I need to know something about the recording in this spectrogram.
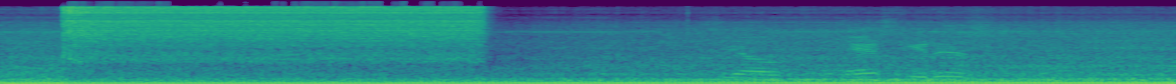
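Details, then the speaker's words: Semi truck that couldn't build air, idling after an air dryer cartridge replacement (compressor suspected worn), gives a two-second hissing blast from the opened tank drain spitting water; the dryer purged, but the air tanks are full of moisture. "Alright guys, we verified it did purge, but as you can tell, this tanks are full of water, which is not good. Not good."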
